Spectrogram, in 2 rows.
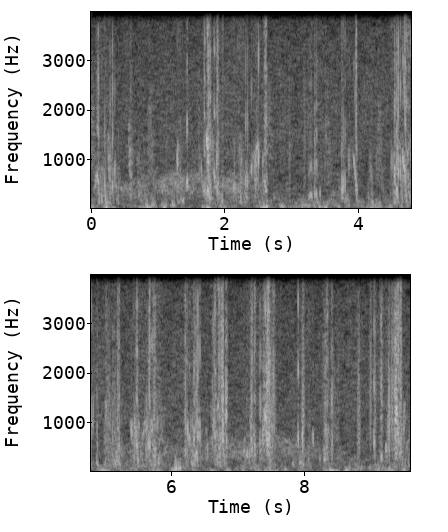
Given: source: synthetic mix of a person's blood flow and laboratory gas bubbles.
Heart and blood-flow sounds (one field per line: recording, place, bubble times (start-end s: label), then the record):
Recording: Doppler ultrasound of blood flow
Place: subclavian vein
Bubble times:
0.02-0.44 s: bubbles
0.55-0.80 s: bubbles
1.26-1.48 s: bubbles
1.58-1.98 s: bubbles
2.09-2.67 s: bubbles
3.24-3.48 s: bubbles
3.71-4.04 s: bubbles
4.12-4.31 s: bubbles
4.36-4.38 s: bubbles
4.46-4.94 s: bubbles
4.97-5.27 s: bubbles
5.37-5.92 s: bubbles
6.18-6.85 s: bubbles
7.07-7.29 s: bubbles
7.31-7.56 s: bubbles
7.79-8.16 s: bubbles
8.20-8.39 s: bubbles
9.01-9.28 s: bubbles
9.33-9.60 s: bubbles
From the record:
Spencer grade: 3 (all of the cardiac periods contain showers or single bubble signals, but not dominating or overriding the cardiac motion signals)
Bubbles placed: anywhere in the cardiac cycle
